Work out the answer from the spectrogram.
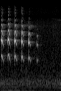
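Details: A Eurasian sparrowhawk (Accipiter nisus) gives a fast, harsh kek-kek-kek: six sharp notes in under a second, the last one weaker, then quiet.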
